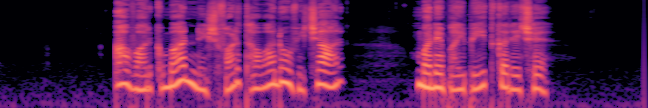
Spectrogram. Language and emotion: Gujarati, fearful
